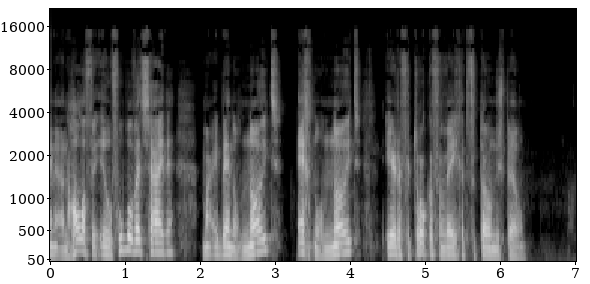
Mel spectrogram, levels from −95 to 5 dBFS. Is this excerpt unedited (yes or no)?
yes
